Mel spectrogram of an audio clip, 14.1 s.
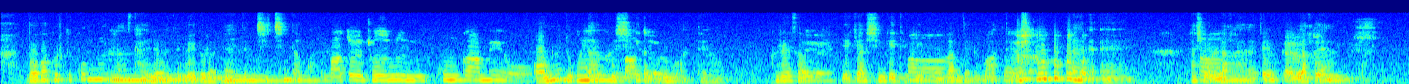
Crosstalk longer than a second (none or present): present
